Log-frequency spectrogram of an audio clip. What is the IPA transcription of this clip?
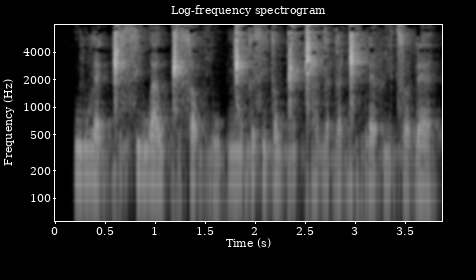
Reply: w i w l æ ɡ ɡ͡ǁ ə z s i w a w ɡ͡ǁ ə s ɒ bʱ i w | ŋ͡ǁ ə ɡ ə s i d ɒ w ŋ͡ǁ ɔ ɡ͡ǁ a d a ɡ a ɡ͡ǁ i r æ f i d z ɔ ɗ æ

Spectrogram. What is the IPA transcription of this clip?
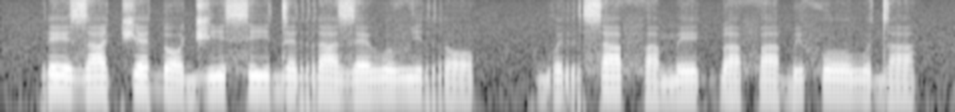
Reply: ɾ e˦˨ z a˦ t͡ʃ ɛ˦ ɗ ɔ˨ d͡ʒ i˦ s iː˦ d ɛ˦ r a˦˨ z ɛ˦ β ʊ˦ v i˦ r ɔ˦ | ɡʷ e˨ r s a˦ f a˨ m eː˦ ɡ͡b a˦˨ f a˦˨ ɓ ɪ˦ f oː˦ β ʊ˦ d a˦

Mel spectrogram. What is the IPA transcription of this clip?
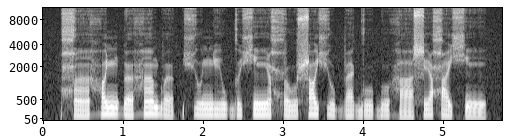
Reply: ħ ã h ɒ ɲ ɠ ə h ã b ə | ç u ɲ i w ɡ ɵ ç ĩ ħ u ɬ ɒ ç u b æ ɡ u ɠ u h a ɬ i ħ æ ç ĩ

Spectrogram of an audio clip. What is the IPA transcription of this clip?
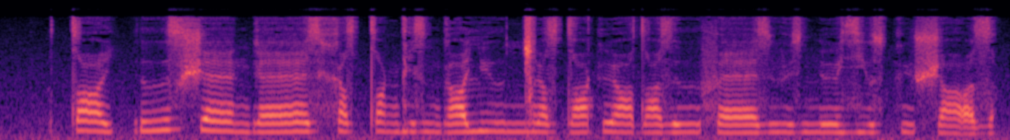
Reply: tˤ i | ɾ ɯː z ʃ æː ŋ ɡ æː z x ø z tˤ u ŋ ɡ i z ŋ ɡ ɑ lʲ ɯː ŋ͡ǀ ø z dˤ æ k øː dˤ æ z ɯː f æː z v y z n øː zʲ u z k y ʃ ɑ z

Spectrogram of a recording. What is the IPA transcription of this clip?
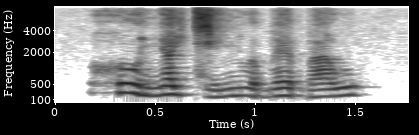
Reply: h oː˥˨ ɲ a˥˨ j t͡ɕ e˩˧ ɲ u˧˩ ə̯ b ɛː˥˨ b a˧˥ w

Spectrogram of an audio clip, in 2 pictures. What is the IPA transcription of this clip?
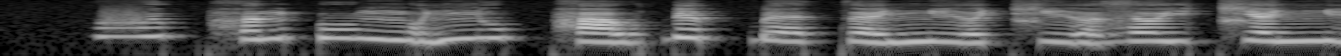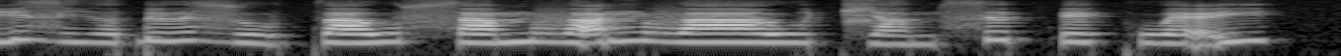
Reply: v ɨ˦˥ p̚ h ə˨˦ n ʔ u˧ ŋ o̰˧˨ ɲ u˦˥ p̚ h a˧˩ w ɗ e˦˥ p̚ ɓ ɛ̤˨˩ t̪ ɛ˧˩ ɲ i˧˩ ə̯ t͡ɕ i˧˩ ə̯ z ə˧ j t͡ɕ ɛ˧ ɲ ḭ˧˥ z i̤˨˩ ə̯ ɗ ɨ˨˦ z u˧˩ t̪ a˨˦ w s a˨˦ m v a̰˧˥ ŋ v aː˧ w t͡ɕ a̤˨˩ m s ɨ˦˥ t̚ ʔ e˧ k w ɛ̰˧˥ j

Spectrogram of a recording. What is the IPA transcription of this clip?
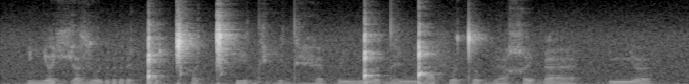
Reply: ʎ ʌ˦˨ ç ʌ˩ z u˥ r ə˨˦ ǃ u˩ ǀʰ ʌ˨˦ ǀʰ i˦˨ dʱ i˩ dʱ ɛ˨˩˦ p ɪ˩ ŋ͡ǃ ʊ˥ d ɛ˦˨ ŋ͡ǃ ɑ˥ f ʊ˨˩˦ t ʊ˦˨ b ɛ˨˩˦ χ i˦˨ ɓ æ˦˨ | ɲ ə˨˩˦

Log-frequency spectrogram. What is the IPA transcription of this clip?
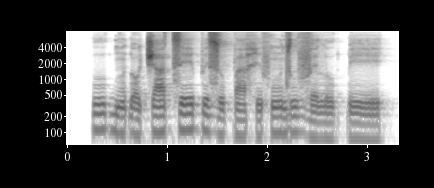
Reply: uː˦ ɡ͡b ũ˨ ɗ ɔ˨ t͡ʃ aː˦ t͡s eː˦ p ɪ˦ z ʊ˨ p a˨ h ɪ˨ f ũ˦ d u˦ v ɛ˨ l o˨ k͡p eː˨

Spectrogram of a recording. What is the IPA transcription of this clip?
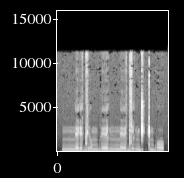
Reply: nː ɪ ɾʲ ə d i ʊ̯ m b ɪː lʲ nː ɪː dʲ ə lʲ n d͡ʒ ɪ ʈ m b o

